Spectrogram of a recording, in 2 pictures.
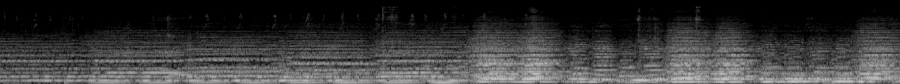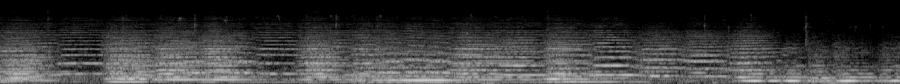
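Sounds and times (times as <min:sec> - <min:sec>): string orchestra playing: 0:00.0 - 0:18.0.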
